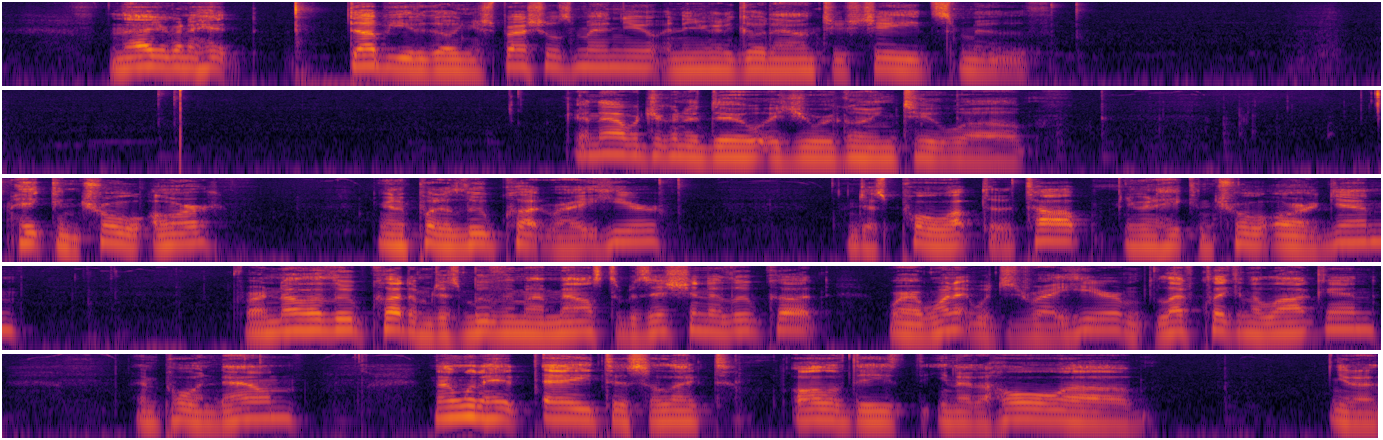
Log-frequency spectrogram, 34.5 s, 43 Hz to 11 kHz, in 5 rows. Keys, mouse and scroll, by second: 1.5 w, 10.1-11.6 middle drag, 11.7-12.8 middle drag, 14.9 ctrl+r, 21.1 ctrl+r, 30.2 a, 30.6 a.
